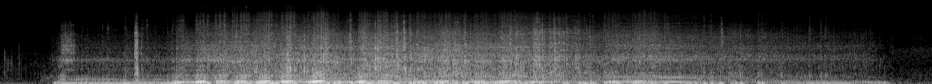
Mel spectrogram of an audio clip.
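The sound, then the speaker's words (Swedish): A snowmobile engine starts up and revs hard for several seconds, its throaty, rising pulses loud and rough before cutting off abruptly, during a snowmobile demonstration at Linderots in Luleå. “Vad är det för skotrar som står här?”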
